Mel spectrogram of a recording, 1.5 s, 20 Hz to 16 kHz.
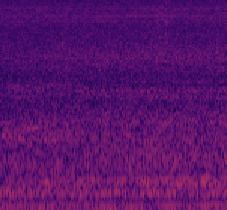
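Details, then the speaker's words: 48-port PoE Edge switch under repair after failing to power up, on its secondary boot: fans speed up to a steady, even whoosh over a low hum with no rattle or grind, the normal fan run while it identifies ports. "okay it's doing its secondary boot now as you can hear the fans have sped up and this is usually the point where it goes out and tries to identify what's on what port"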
